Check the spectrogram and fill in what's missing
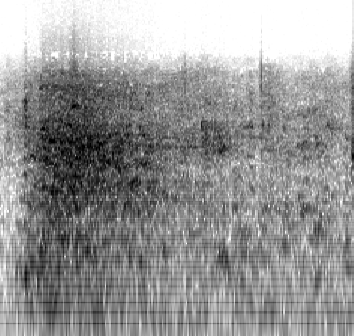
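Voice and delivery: high breathless derisive laugh; mocking laugh. Pliny laughing at the visitor, high and breathless. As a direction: cackle at him without voice.

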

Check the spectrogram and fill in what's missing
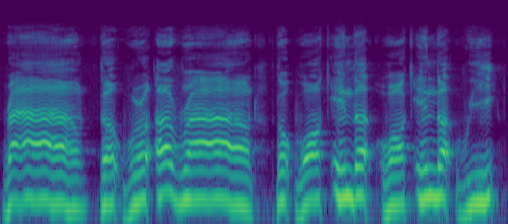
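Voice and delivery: rhythmic, insistent spoken-word chant; poetry performance. Acted. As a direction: worry each word like a drumbeat. Performed poem, repetitions and stutters.

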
